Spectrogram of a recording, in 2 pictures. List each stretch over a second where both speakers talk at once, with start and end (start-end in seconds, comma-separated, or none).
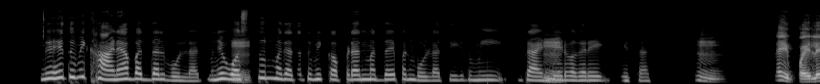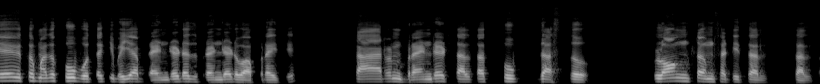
none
